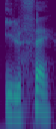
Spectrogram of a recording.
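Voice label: "faire il", French; frans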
